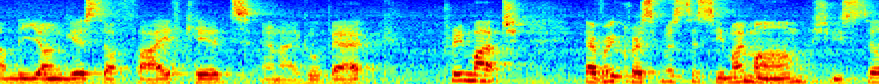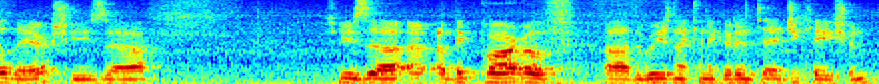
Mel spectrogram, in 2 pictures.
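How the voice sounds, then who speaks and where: Amid noticeable background noise and audible room echo, a man with an American accent talks at a moderate pace, his fairly high pitch carrying fairly even intonation. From Scotland. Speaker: assistant principal. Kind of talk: self-introduction at public meeting.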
